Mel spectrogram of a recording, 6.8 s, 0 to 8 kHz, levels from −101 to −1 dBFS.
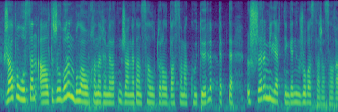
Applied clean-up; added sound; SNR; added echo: none; none; none; none.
